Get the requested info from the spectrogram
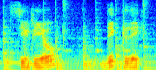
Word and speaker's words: Cyril Desclés: Cyril, me ajuda aí na pronúncia do seu nome bonitinho para todo mundo saber, porque o meu francês não vale. – O meu nome é Cyril Decré.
